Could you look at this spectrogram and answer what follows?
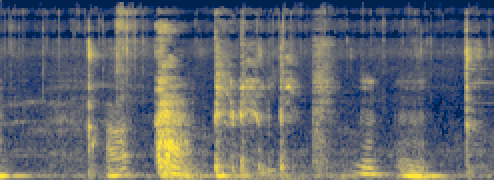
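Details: A few harsh cough bursts and throat clearing over kitchen sizzling, from a person who says they are unwell with a cold, fever and cough.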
